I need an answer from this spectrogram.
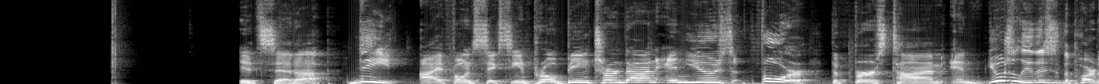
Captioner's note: fingers snap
